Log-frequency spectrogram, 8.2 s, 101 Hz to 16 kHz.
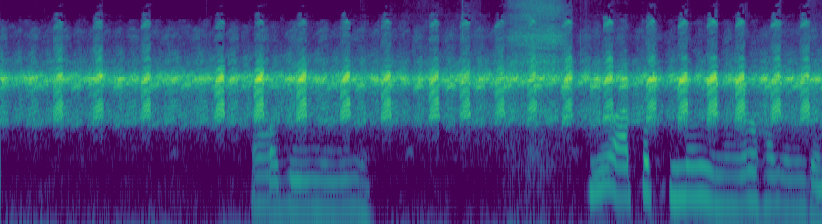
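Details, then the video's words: Japanese tree frog at night, 3 May 2020, calling with its chin vocal sac swollen as big as its body; rapid, unevenly spaced rasping pulses, joined midway by drawn-out lower croaks that bend downward. "밤에 우는 청개구리 울음판이 몸통 만큼 크네요?"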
